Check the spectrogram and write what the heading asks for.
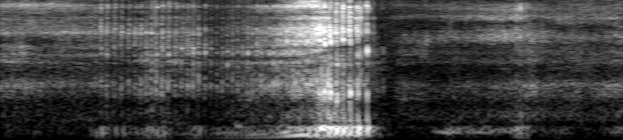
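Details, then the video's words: Sleeping Labrador Retriever puppy giving a single deep, rattling snore that swells to a peak around the middle and cuts off sharply, with soft low breathing before and after. "Ronquidos de mi labrador"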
